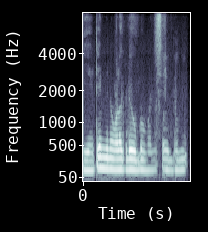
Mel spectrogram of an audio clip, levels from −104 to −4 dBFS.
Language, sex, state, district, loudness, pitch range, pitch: Kannada, male, Karnataka, Koppal, -14 LUFS, 130-140 Hz, 140 Hz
